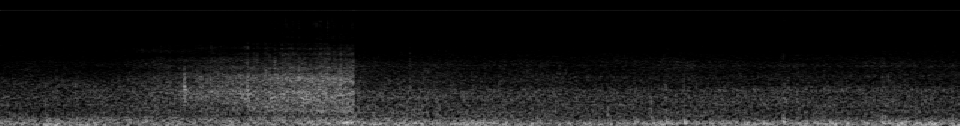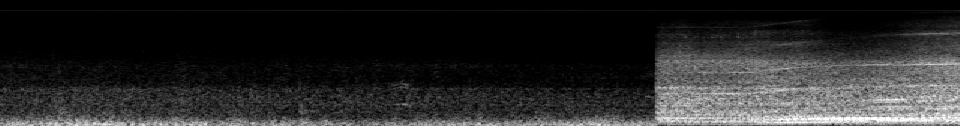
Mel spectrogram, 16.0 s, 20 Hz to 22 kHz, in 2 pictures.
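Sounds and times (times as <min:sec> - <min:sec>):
wind rumbling on microphone: 0:00.0 - 0:13.5.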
